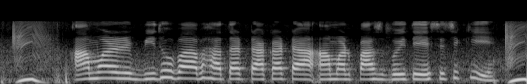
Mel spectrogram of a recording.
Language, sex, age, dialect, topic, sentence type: Bengali, female, 31-35, Northern/Varendri, banking, question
